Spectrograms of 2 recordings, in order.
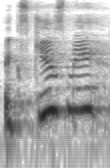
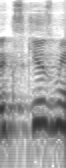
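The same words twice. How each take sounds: First: High, sharp, offended excuse me; a high indignant challenge. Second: Said in the usual way. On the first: Retold or imitated. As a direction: act shocked and insulted. Indignant retort to neighbor.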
